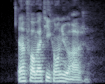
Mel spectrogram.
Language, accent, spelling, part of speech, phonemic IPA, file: French, France, informatique en nuage, noun, /ɛ̃.fɔʁ.ma.tik ɑ̃ nɥaʒ/, LL-Q150 (fra)-informatique en nuage.wav
- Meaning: cloud computing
